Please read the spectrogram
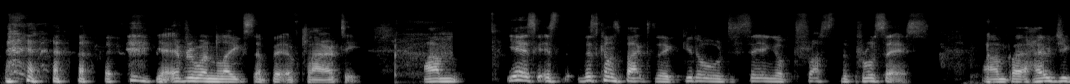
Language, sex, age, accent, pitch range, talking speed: English, male, 40-59, British, 100-130 Hz, 165 wpm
